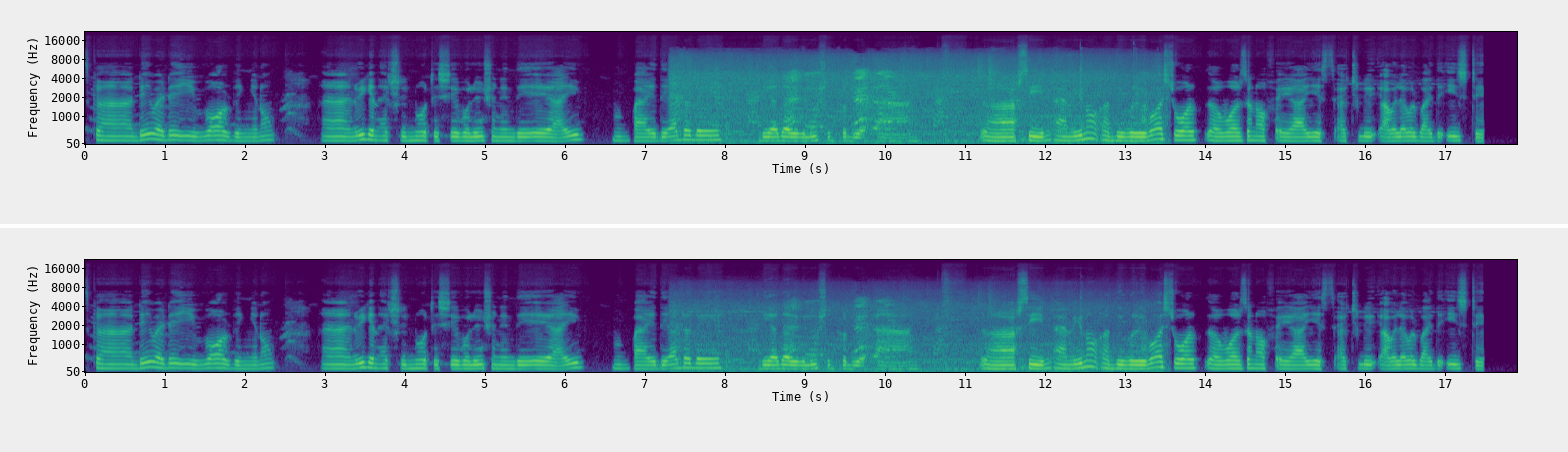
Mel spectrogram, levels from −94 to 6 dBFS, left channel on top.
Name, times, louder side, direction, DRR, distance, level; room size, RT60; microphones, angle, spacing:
voice 1, 0.0-2.6 3.0-6.2 6.6-10.4 10.7-10.8 11.2-17.5, equal, 5° left, 1.4 m, -22 dB
sound 1, 7.3-13.6, left 6 dB, 50° left, 2.0 m, -31 dB
open air
head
